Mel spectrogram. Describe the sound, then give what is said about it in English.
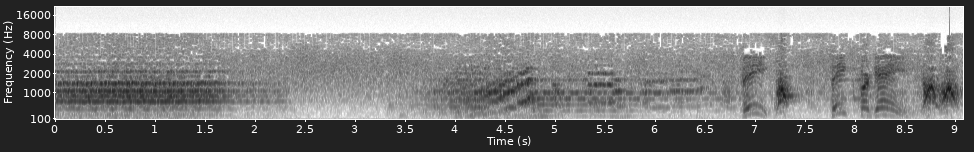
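A dog named Fido barks in a quick burst of short, loud yaps toward the end, in an advertisement for Gaines Complete Meal dog food, preceded by steady droning tones and rising, whining sweeps, with no talking. “Fido speaks for Gaines, G-A-I-N-E-S.”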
